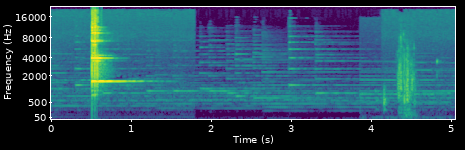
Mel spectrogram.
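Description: Two glasses clink together in a toast with 40-proof Ukrainian vodka, a sharp bright ring that decays over about a second, followed later by a softer clatter of glass being handled.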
